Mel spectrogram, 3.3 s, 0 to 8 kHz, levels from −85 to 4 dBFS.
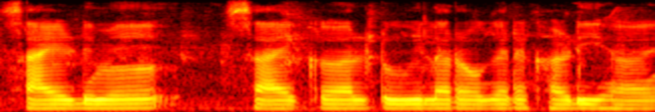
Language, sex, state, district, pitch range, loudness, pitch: Hindi, male, Maharashtra, Gondia, 110-115 Hz, -20 LUFS, 115 Hz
